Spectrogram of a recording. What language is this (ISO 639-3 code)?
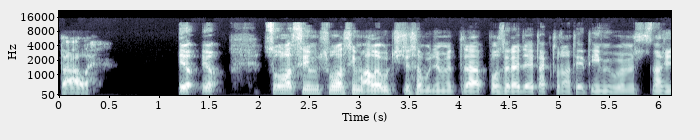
slk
